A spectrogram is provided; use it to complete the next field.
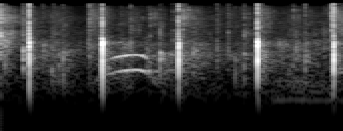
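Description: Audience clapping in slow, steady unison: five sharp, evenly spaced claps at a fairly quiet level, with a brief faint vocal tone between the second and third.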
